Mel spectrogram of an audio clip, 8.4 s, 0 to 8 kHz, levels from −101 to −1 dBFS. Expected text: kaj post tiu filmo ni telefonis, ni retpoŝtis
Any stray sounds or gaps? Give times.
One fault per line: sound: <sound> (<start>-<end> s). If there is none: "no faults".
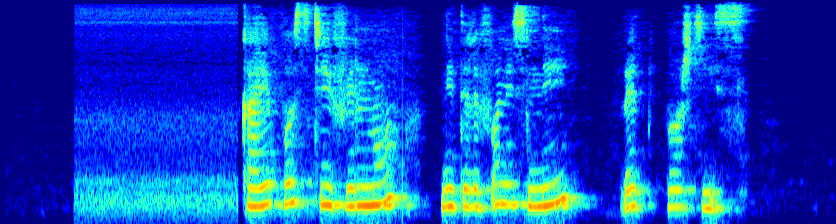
no faults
